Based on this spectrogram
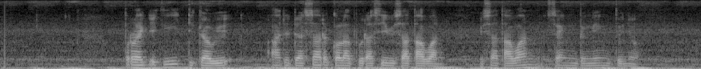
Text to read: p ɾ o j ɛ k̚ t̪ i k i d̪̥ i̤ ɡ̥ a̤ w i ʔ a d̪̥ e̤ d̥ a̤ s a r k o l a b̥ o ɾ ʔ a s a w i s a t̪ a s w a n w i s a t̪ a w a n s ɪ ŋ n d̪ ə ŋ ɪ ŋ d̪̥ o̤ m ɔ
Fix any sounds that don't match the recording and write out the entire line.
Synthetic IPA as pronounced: p ɾ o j ɛ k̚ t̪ i k i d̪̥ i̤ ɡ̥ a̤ w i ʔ a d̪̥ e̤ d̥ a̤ s a r k o l a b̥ o ɾ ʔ a s i w i s a t̪ a w a n w i s a t̪ a w a n s ɪ ŋ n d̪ ə ŋ ɪ ŋ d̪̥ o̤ ɲ ɔ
